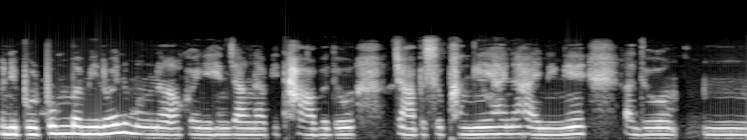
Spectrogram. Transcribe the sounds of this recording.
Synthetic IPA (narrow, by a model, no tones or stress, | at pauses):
mɐnipuɾpumːɐmilojnumɐŋnɐːkʰojɡiɦenzaŋnapitʰabɐdɔt͡ʃabɐsupʰɐŋːeɦajnɐɦajniŋeɐdu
